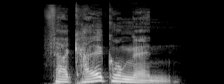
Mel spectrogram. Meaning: plural of Verkalkung
- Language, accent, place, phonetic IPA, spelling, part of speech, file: German, Germany, Berlin, [fɛɐ̯ˈkalkʊŋən], Verkalkungen, noun, De-Verkalkungen.ogg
